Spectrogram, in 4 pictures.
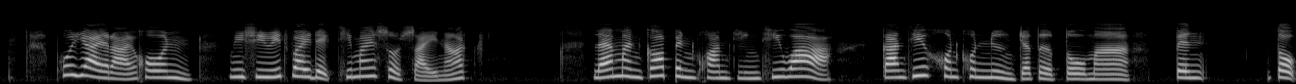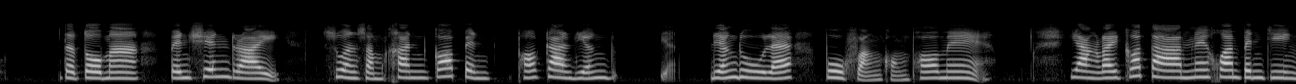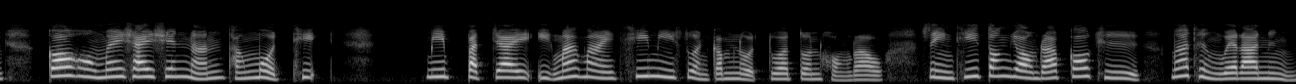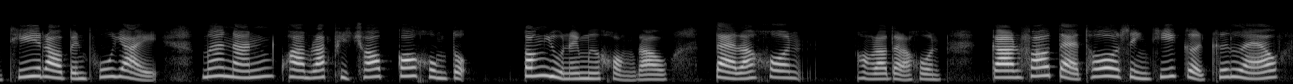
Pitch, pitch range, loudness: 310 Hz, 270-350 Hz, -22 LUFS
